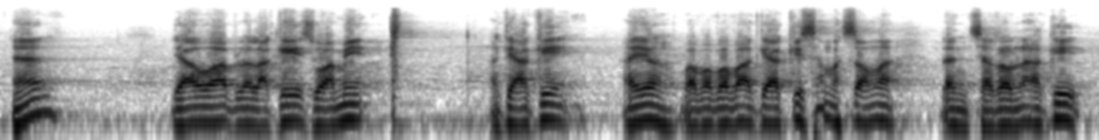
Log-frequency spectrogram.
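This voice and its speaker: A man's voice: on the low side, fairly even intonation, unhurried, long pauses, pushed and bright, a little hiss or hum. A man preaching a live sermon, joking and quizzing the congregation with questions. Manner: humorous, quizzes the audience. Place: live religious gathering.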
